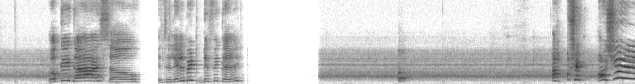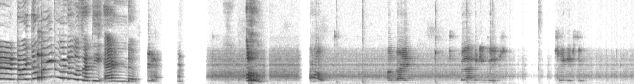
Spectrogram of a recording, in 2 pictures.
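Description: A young boy talks with animation over a video call.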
